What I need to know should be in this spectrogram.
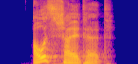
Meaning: inflection of ausschalten: 1. third-person singular dependent present 2. second-person plural dependent present 3. second-person plural dependent subjunctive I
- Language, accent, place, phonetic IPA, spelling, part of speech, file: German, Germany, Berlin, [ˈaʊ̯sˌʃaltət], ausschaltet, verb, De-ausschaltet.ogg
